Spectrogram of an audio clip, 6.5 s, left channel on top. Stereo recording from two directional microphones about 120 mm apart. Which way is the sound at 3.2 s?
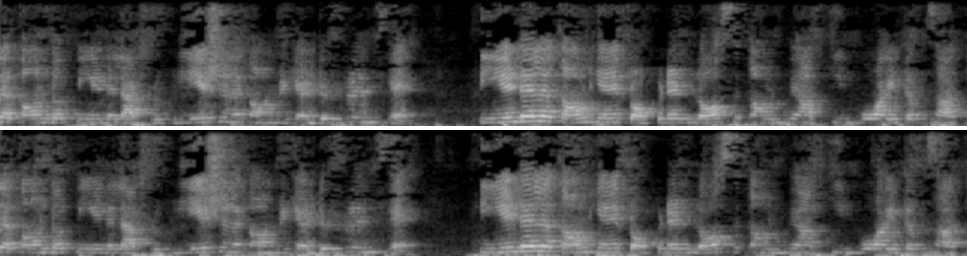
5° right (ahead or behind).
